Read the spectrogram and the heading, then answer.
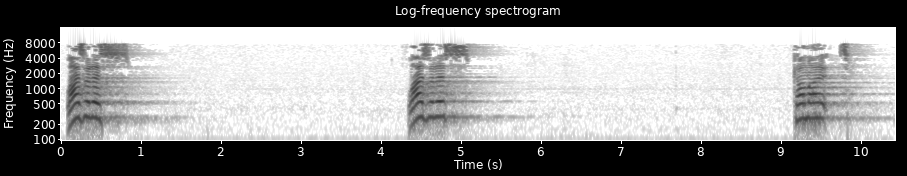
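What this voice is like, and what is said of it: Loud shouted call. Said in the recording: “in a loud voice, Jesus cried out”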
